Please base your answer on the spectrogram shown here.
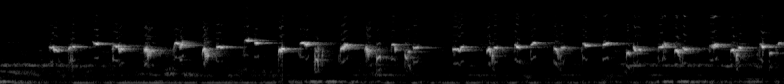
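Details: Sooty-headed bulbul in gacor ropel style, a lure recording meant to prompt other bulbuls to sing: a brisk run of bubbly, slurred whistled notes, each dipping and rising, poured out with barely a pause, over a faint low hum.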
